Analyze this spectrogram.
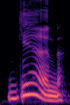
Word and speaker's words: begin: So I'm going to draw my line right here, and I'm going to say B, because my E is long, begin.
